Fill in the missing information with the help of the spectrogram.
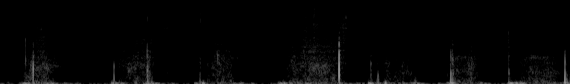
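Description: A frosted orange-red plastic lotion bottle with a gold cap is held in both hands while long nails tap and scratch the cap. Quiet, soft bursts of scratching mix with sharp, dry clicks of tapping, with no ringing after each contact.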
